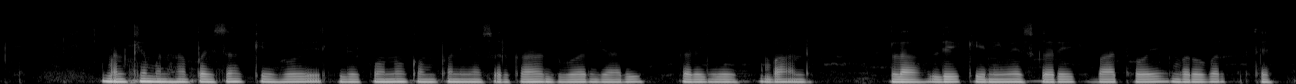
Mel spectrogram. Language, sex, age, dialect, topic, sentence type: Chhattisgarhi, male, 18-24, Eastern, banking, statement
